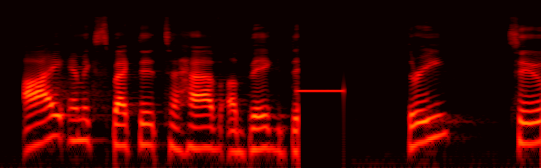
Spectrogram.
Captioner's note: beep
